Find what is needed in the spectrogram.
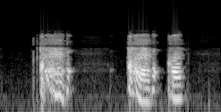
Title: Epic cough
